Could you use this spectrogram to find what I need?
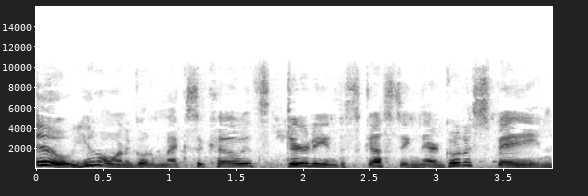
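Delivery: ordinary delivery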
